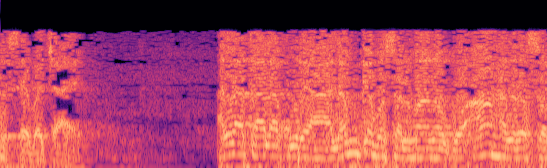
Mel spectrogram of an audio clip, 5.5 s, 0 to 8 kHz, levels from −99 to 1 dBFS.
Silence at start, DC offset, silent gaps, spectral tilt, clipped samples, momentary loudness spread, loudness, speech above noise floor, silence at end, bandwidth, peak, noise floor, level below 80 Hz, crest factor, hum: 0 s; under 0.1%; none; -11 dB/octave; under 0.1%; 6 LU; -12 LUFS; 27 dB; 0 s; 5 kHz; -2 dBFS; -40 dBFS; -34 dBFS; 12 dB; none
